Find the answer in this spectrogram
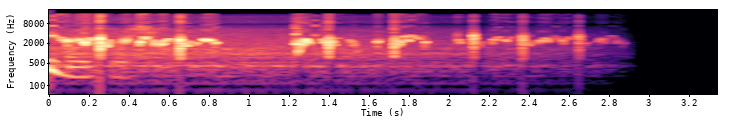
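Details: Domestic budgerigar, male, recorded in October 2017 while chattering: quick burbling twitters and short chirps run together for nearly three seconds, then fade out into silence.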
